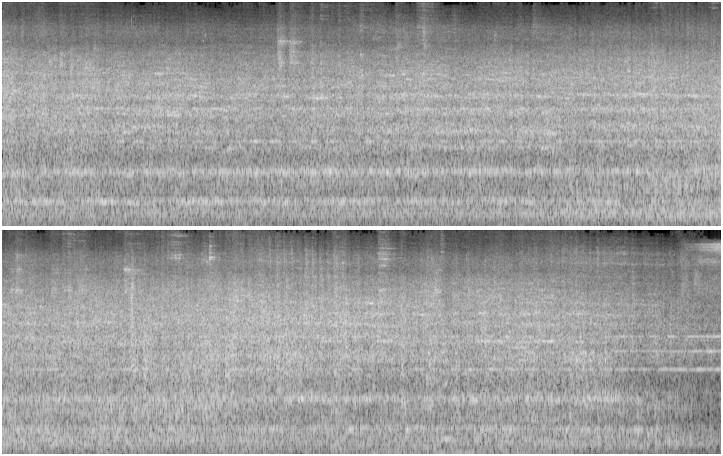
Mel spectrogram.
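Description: Freight train of autorack cars rolling past at a grade crossing, with the steady rumble and clatter of steel wheels on the rails. The sound falls away near the end as the last car clears the crossing.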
